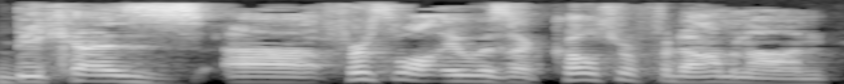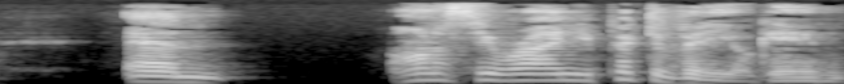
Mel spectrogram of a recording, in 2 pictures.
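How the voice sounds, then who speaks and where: A man's fairly high, normal speaking voice, fairly quick, with lively intonation. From Ontario, Canada.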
